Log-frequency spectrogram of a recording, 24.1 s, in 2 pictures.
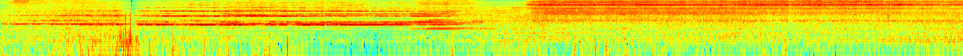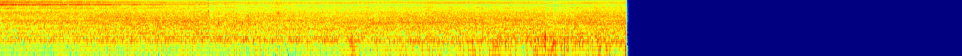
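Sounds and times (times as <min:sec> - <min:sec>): wheel squeal: 0:00.0 - 0:14.6
train wheels rumbling on rails: 0:00.0 - 0:19.9.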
